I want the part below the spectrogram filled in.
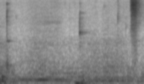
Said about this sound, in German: Ich darf das hier öffnen mit meinem Schweizer Sackmesser. Ja, hoffentlich. Ja.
